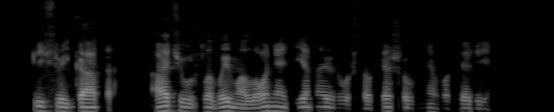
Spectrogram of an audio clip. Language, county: Lithuanian, Alytus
